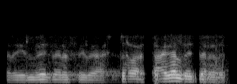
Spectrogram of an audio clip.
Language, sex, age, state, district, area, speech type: Kannada, male, 18-30, Karnataka, Raichur, urban, conversation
